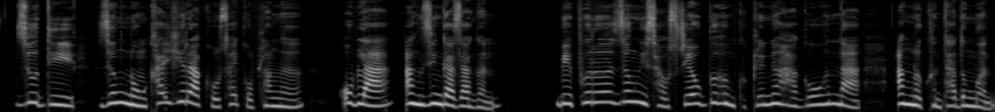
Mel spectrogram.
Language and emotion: Bodo, fearful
